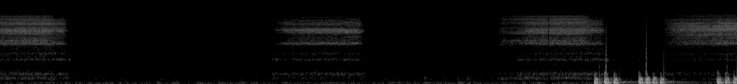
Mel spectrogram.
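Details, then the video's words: In a monitored nest box, a wild barn owl nestling feeding on a gerbil utters three drawn-out breathy hisses, and the last is broken by knocking and scuffling sounds near the end. "Barn Owl Nestling Devours A Gerbil"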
